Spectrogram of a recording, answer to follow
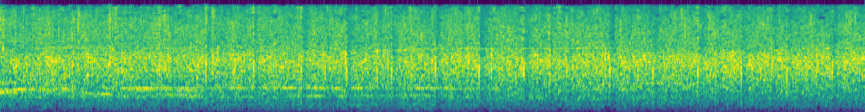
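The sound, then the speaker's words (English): Sustained applause from a large audience in a legislative chamber as Paul Pelosi is asked to stand, steady and dense for several seconds, with a faint whistle-like tone drifting through the middle of the clapping. “Yeah, the crowd goes mild.”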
